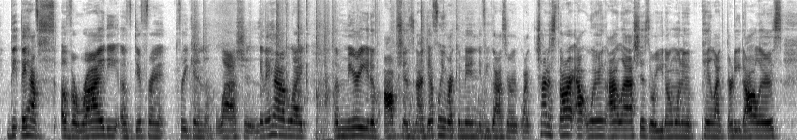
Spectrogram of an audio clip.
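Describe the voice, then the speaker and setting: Against noticeable background noise, a woman with a fairly low voice talks at a fairly quick pace with hardly any pauses. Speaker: beauty youtuber. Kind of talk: product review. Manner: fast; animated.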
